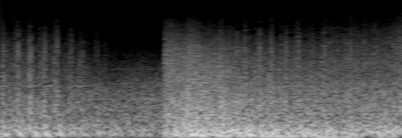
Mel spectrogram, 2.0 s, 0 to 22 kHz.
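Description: Battle Wagon guns in Dawn of War 2 open up in a loud, sudden burst of booming game gunfire that cuts in partway through and rolls on as a dense, continuous barrage.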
